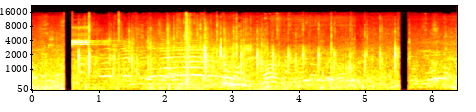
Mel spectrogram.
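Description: Scattered men's voices calling across an open football pitch during play, with small knocks. The sound cuts out completely twice, briefly, at edits: about half a second in and near the end.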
